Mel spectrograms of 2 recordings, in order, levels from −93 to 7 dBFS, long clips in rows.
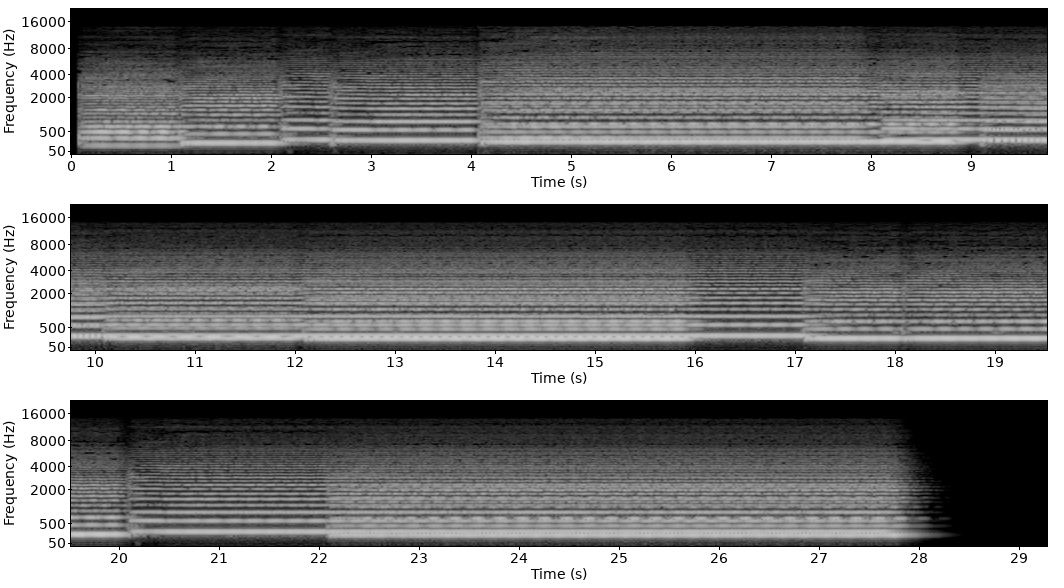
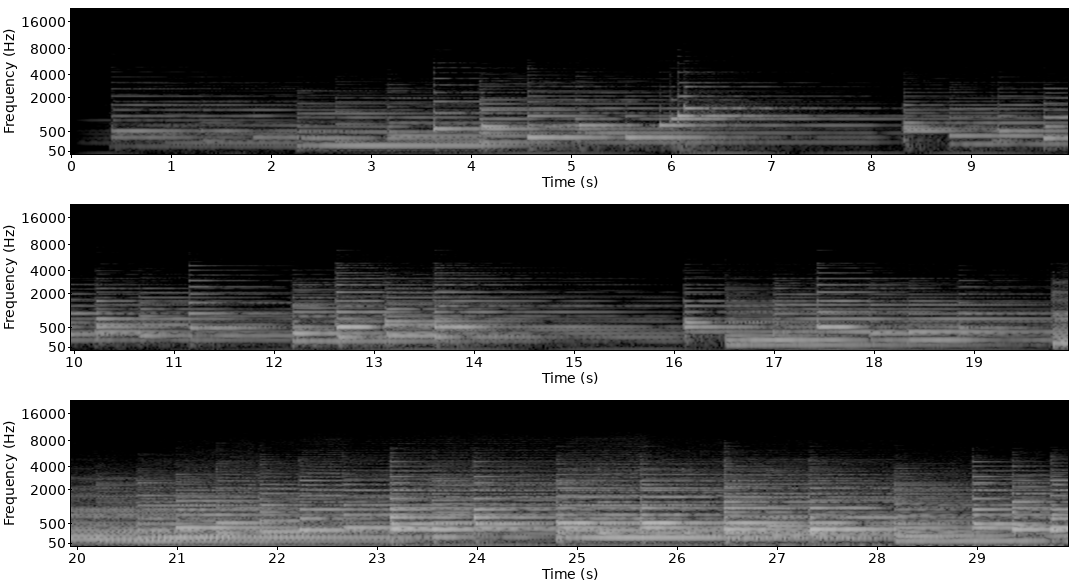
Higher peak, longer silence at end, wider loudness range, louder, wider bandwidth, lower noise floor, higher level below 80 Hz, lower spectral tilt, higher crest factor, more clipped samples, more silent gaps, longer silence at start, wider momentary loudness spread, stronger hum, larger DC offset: first, -6 dBFS vs -12 dBFS; first, 1.3 s vs 0 s; second, 4 LU vs 14 LU; first, -20 LUFS vs -31 LUFS; first, 12 kHz vs 6.6 kHz; about the same, -57 dBFS vs -57 dBFS; second, -78 dBFS vs -64 dBFS; second, -5 dB/octave vs -9 dB/octave; second, 14 dB vs 20 dB; neither; neither; second, 0.05 s vs 0.4 s; second, 5 LU vs 21 LU; neither; neither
